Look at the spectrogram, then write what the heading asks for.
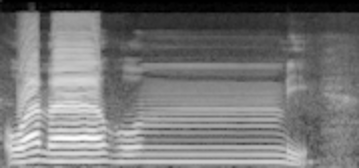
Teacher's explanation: Maka ini cara membacanya, yaitu suara mimnya ditahan, jangan langsung dilepas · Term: ikhfa syafawi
